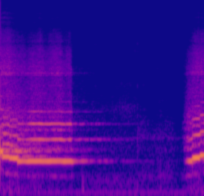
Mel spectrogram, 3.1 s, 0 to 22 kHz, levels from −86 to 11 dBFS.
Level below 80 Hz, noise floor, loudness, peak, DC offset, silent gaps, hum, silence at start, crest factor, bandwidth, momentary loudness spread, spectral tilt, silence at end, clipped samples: -66 dBFS; -63 dBFS; -29 LUFS; -16 dBFS; under 0.1%; none; none; 0 s; 16 dB; 13.5 kHz; 17 LU; -1.5 dB/octave; 0 s; under 0.1%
